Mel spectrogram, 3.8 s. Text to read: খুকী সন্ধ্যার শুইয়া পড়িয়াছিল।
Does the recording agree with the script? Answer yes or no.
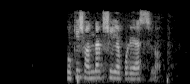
yes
